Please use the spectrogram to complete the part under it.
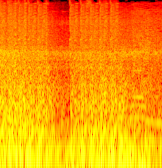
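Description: Dense rapid gunfire from Garena Free Fire, a continuous loud burst of automatic shots filling the short moment with no pause.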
